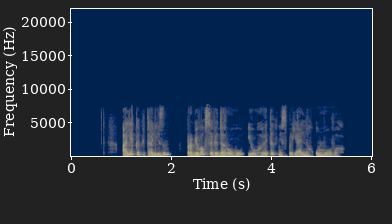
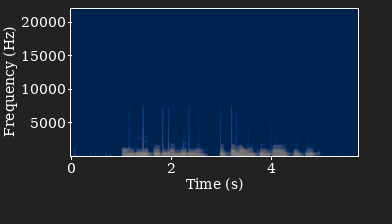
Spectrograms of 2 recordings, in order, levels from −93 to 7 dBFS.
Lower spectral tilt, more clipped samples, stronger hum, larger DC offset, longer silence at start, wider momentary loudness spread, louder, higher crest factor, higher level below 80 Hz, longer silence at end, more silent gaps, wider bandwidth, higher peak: second, -6 dB/octave vs -9 dB/octave; neither; neither; neither; about the same, 1.05 s vs 1 s; about the same, 8 LU vs 10 LU; first, -25 LUFS vs -44 LUFS; about the same, 20 dB vs 18 dB; first, -66 dBFS vs -76 dBFS; second, 0.6 s vs 0.8 s; first, 2.02-2.15 s, 2.21-2.32 s, 3.49-3.54 s vs none; about the same, 7.8 kHz vs 7.4 kHz; first, -6 dBFS vs -28 dBFS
